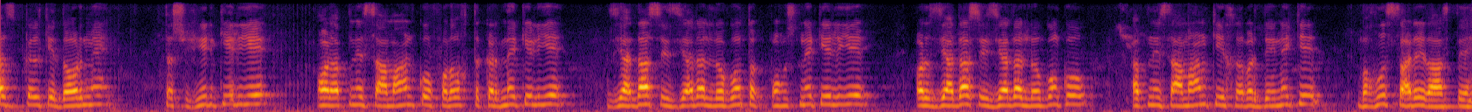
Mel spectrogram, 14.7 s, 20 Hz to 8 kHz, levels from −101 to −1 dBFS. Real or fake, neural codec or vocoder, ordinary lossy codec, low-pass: fake; codec, 16 kHz, 2 kbps, FunCodec, trained on Chinese and English, 25 frames a second; none; 7.2 kHz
